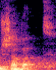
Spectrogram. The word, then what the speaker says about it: shabbat: peuple juif jusqu'à aujourd'hui observe le shabbat c'est la prononciation chez les Juifs hein c'est la prononciation originale et bien Dieu n'a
